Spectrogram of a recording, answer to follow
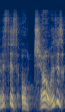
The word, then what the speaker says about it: Ojo: My last name is pronounced Ojo. It's so. My gut was saying, this is Ojo. This is Ojo.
